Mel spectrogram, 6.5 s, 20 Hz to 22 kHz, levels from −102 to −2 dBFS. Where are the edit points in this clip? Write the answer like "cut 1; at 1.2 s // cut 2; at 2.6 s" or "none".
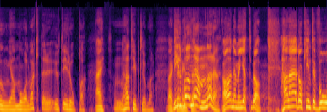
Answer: cut 1; at 2.8 s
